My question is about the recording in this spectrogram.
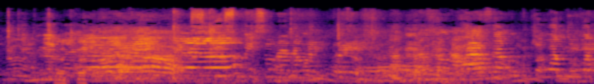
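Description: Many people talking at once, their voices overlapping in chatter.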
